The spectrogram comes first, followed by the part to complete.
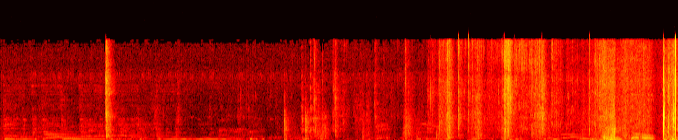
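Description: Faint background music with a few held notes, then crinkling and rustling as plastic shrink-wrap is pulled off a DVD case, with handling knocks close to the microphone growing louder toward the end.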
